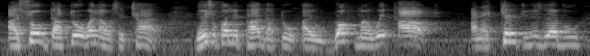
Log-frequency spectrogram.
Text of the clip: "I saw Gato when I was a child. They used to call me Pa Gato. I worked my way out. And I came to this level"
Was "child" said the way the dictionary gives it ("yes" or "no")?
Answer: yes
